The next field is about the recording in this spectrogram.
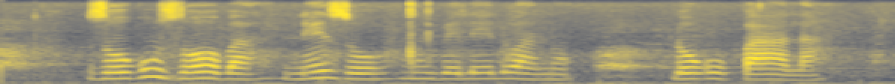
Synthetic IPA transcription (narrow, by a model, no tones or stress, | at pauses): zok̬uzɔɓanɛzoŋ͡ǀiɓɛlɛlwanɔ | lok̬ub̥ʱaːla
